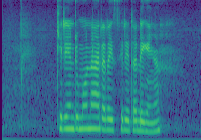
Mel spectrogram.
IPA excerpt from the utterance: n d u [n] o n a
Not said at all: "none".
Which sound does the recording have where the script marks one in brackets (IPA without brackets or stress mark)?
m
